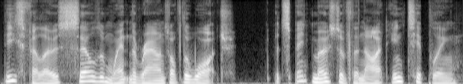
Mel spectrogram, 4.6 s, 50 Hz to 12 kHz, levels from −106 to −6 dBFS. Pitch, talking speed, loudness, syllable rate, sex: 125 Hz, 220 wpm, -16 LUFS, 5.1 syllables/s, male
